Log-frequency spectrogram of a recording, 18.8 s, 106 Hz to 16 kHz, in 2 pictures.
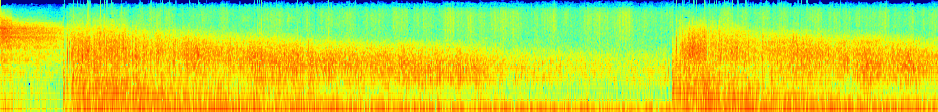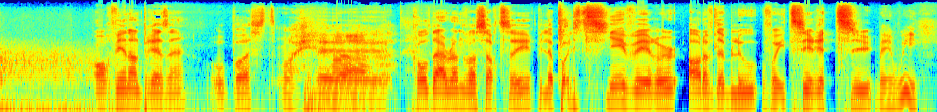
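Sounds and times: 
explosion of a detonated fiber cord set off by a robot's electric discharge: 0:00.0 - 0:11.5
heavy rumbling burst: 0:00.0 - 0:15.6
speech: 0:10.4 - 0:18.7.

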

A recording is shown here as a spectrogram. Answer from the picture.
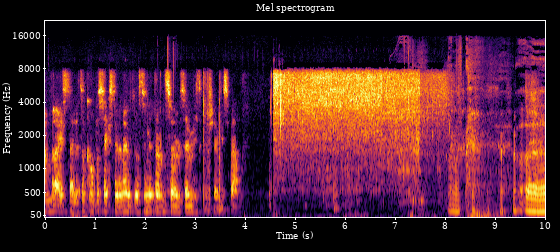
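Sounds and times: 
speech: 0:00.0 - 0:04.6, 0:08.1 - 0:09.9
beer pouring into a glass: 0:04.6 - 0:08.2.

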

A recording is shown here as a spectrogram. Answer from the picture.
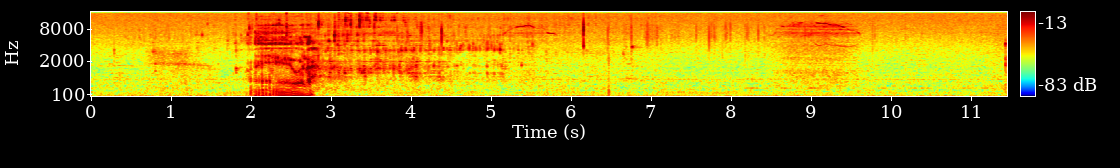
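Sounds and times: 
faint trickle and drips of tea: 0:01.7 - 0:05.7
tea pouring from a pot: 0:01.8 - 0:05.7.

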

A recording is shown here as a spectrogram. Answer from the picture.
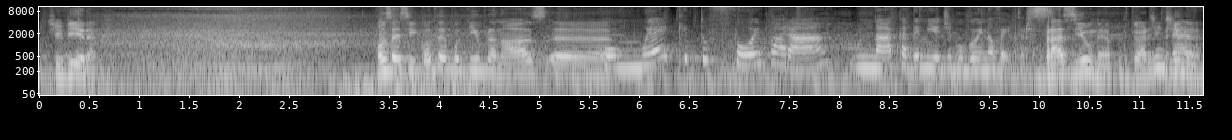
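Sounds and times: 
low engine drone: 0:00.0 - 0:06.2
outdoor road traffic of passing cars: 0:00.0 - 0:06.3
speech: 0:00.2 - 0:00.8, 0:03.4 - 0:11.6.

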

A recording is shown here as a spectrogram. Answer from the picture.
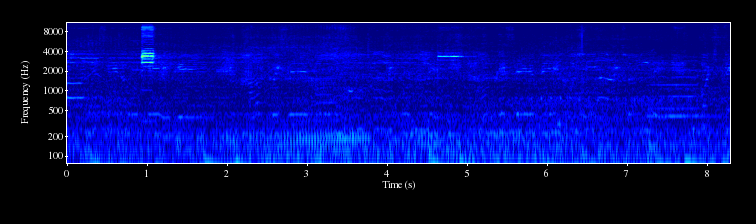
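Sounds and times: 
engines of cars, motorbikes and heavier vehicles rumbling at a busy road intersection: 0:00.0 - 0:08.2
short horn toot at a busy road intersection: 0:00.9 - 0:01.3, 0:04.6 - 0:05.1, 0:07.3 - 0:08.0.

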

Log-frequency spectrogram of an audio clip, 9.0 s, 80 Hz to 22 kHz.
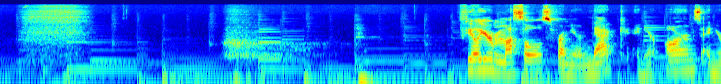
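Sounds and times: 
slow deep breaths in and out: 0:00.2 - 0:01.3, 0:02.7 - 0:04.5
speech: 0:05.8 - 0:09.0.

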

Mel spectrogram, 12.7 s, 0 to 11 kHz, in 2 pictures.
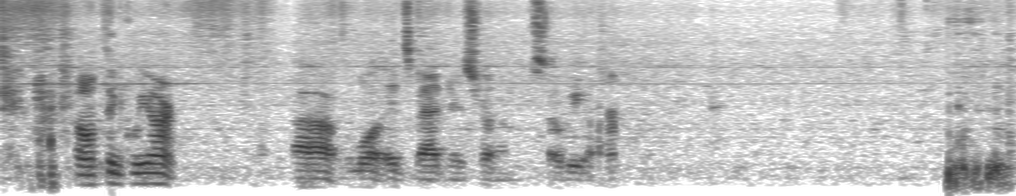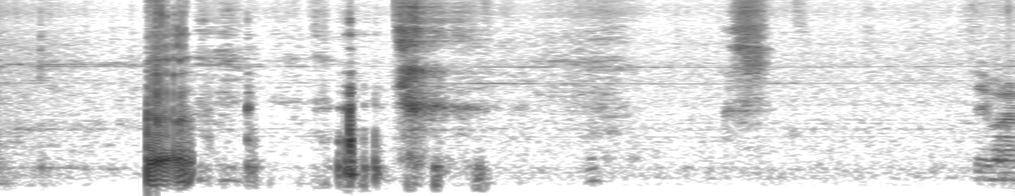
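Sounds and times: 
speech: 0:00.5 - 0:01.2, 0:01.8 - 0:04.0
throaty burps: 0:07.2 - 0:08.0.

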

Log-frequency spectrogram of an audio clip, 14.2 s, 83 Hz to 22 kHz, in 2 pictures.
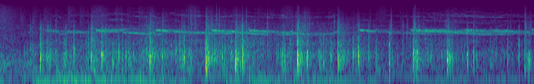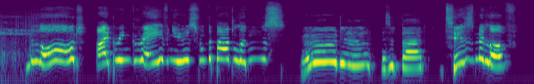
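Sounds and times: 
whistling rockets: 0:00.0 - 0:07.8
fireworks finale booms and crackling bursts: 0:00.0 - 0:07.9
speech: 0:08.4 - 0:14.1.

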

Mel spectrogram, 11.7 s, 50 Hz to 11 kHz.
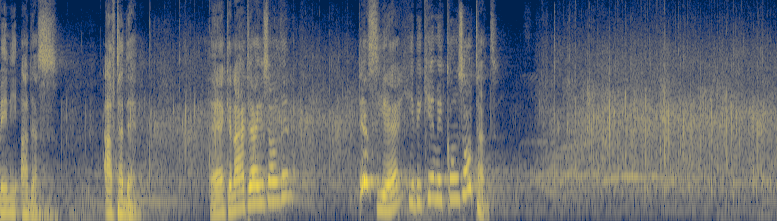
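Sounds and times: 
speech: 0:00.0 - 0:01.0, 0:01.6 - 0:02.2, 0:03.1 - 0:04.5, 0:05.4 - 0:07.5
crowd clapping: 0:00.8 - 0:06.2, 0:08.0 - 0:11.6.

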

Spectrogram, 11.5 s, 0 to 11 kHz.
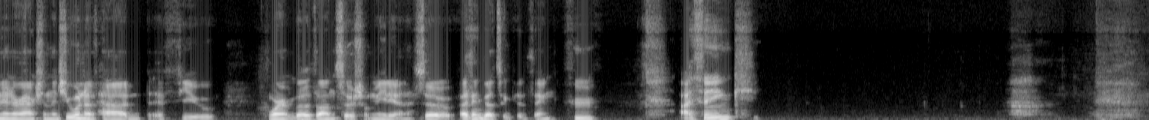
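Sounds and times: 
speech: 0:00.0 - 0:07.6
sharp inhaled gasp: 0:10.1 - 0:11.4.

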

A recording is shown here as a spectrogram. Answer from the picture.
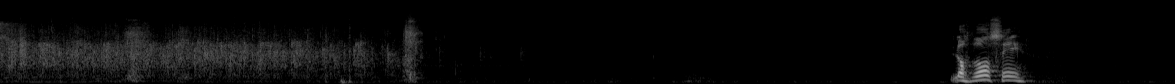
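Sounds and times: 
loud audience applause: 0:00.0 - 0:04.6
speech: 0:09.6 - 0:10.4.

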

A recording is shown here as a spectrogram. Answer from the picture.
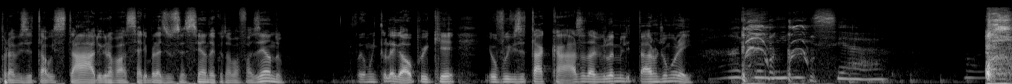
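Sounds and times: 
speech: 0:00.1 - 0:03.0, 0:03.6 - 0:09.0
loud cough: 0:07.4 - 0:08.2, 0:09.9 - 0:10.1.

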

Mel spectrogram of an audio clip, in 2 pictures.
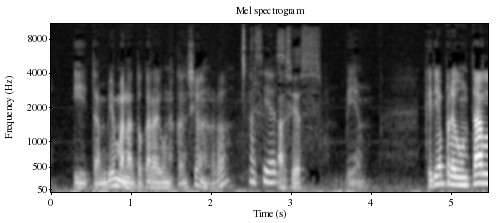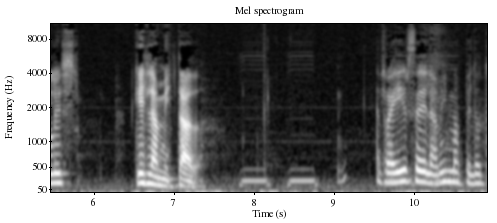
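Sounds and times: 
speech: 0:00.3 - 0:04.0, 0:04.7 - 0:05.9, 0:06.5 - 0:08.6, 0:09.6 - 0:10.8
cell phone ringing with electronic tone bursts: 0:07.8 - 0:08.8.

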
